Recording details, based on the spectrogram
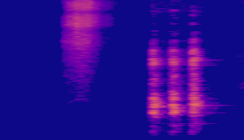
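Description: Chickens in the Minecraft Skyblock video game make a faint short call, then three quick clucks in a row and a last clipped squawk, with no voices.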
